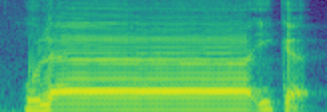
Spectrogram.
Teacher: آج کی اس ویڈیو میں سورۃ عمران کی آیت نمبر 136 7 اور 138 سیکھیں گے تجوید کے ساتھ. اولئک مد متصل ہے، 4 الف کی مقدار کے برابر کھینچ کر پڑھیں گے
